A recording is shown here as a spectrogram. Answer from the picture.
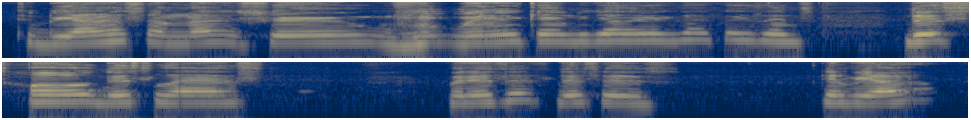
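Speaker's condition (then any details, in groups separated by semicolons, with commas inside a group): Cerebral palsy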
